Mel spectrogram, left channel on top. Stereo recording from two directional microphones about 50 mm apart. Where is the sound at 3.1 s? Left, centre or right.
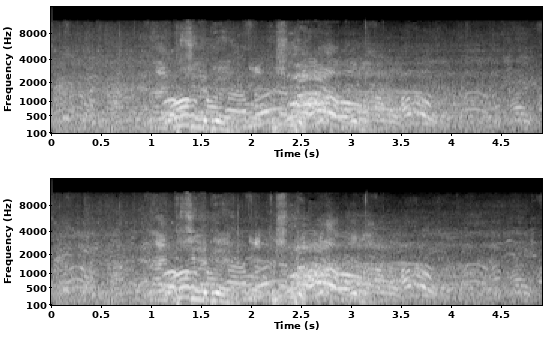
Right.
